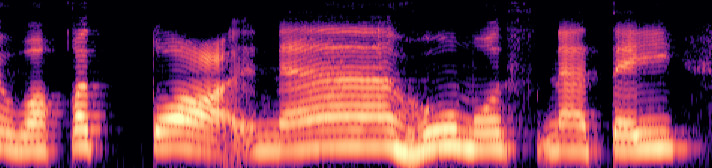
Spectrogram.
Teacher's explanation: यहाँ क़ाफ़ और ता दोनों को मोटा पढ़ेंगे। ये हरूफ मुस्तालिया में से हैं।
